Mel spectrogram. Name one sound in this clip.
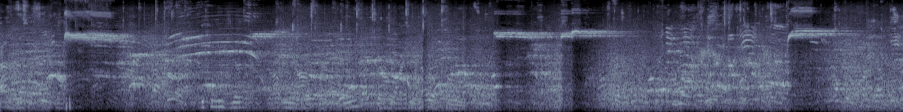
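A referee blows sharp blasts on a whistle.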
